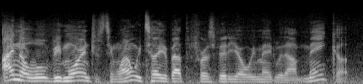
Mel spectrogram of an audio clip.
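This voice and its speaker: A man bantering in an interview, playful and teasing with quick comebacks. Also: medium pitch, lively intonation, slight background noise. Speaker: band member being interviewed.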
